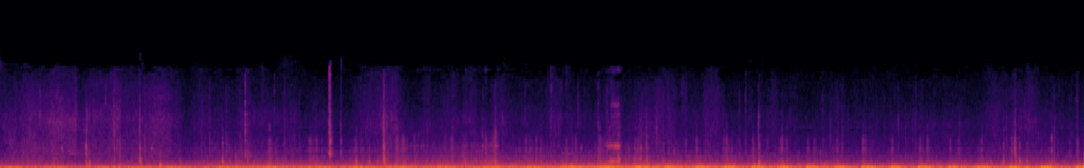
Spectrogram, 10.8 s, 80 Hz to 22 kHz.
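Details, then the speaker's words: A 1998 Buick LeSabre makes a deep "wah-wah" rumbling drone while driving and turning. It is louder one way and rises to a faster, higher hum with speed, from a bad right front wheel bearing. "this is my right front bearing on my wheel bearing hear that w w"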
